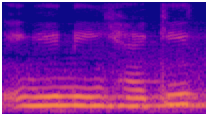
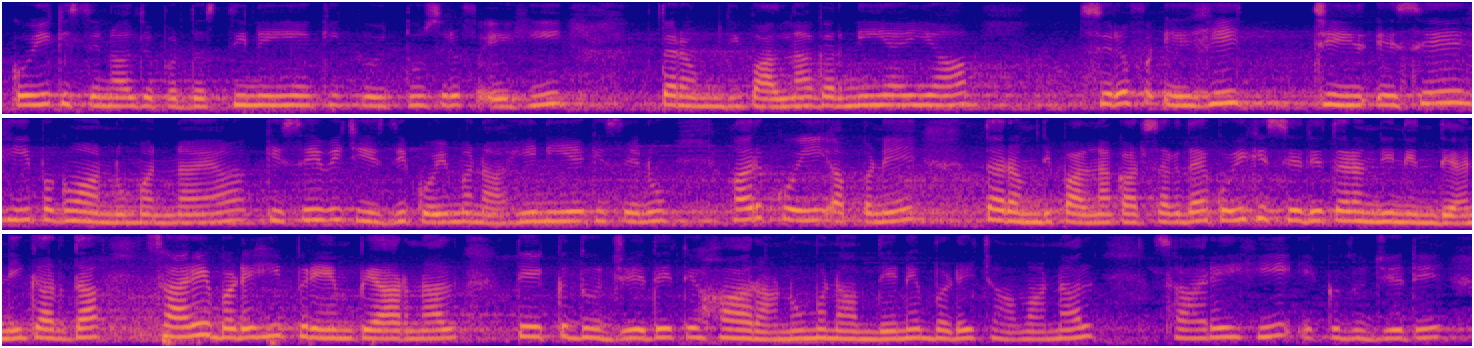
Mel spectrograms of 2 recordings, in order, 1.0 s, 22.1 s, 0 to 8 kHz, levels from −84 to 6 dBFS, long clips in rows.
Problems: constant background noise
